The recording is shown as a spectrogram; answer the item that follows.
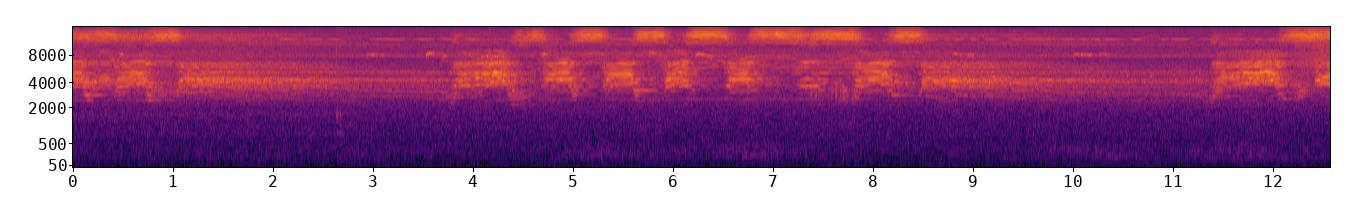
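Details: Minmin cicada in full song, 24 July 2016, its high shrill pulses running in waves that build and ease off, a continuous insect hum beneath.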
